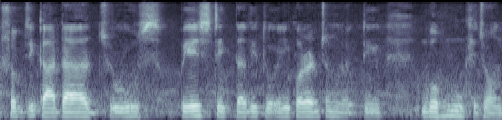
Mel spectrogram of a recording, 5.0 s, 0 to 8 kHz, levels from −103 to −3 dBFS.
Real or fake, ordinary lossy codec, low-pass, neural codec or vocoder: fake; MP3, 64 kbps; 7.2 kHz; codec, 16 kHz, 2 kbps, FreqCodec, larger model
